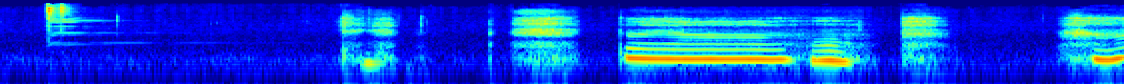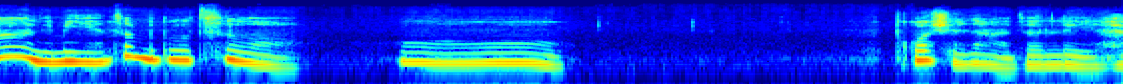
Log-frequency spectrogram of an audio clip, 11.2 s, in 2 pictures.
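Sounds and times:
glasses clinking in a toast: 0.2 - 1.1
speech: 3.1 - 4.4, 5.5 - 8.5, 10.2 - 11.2.

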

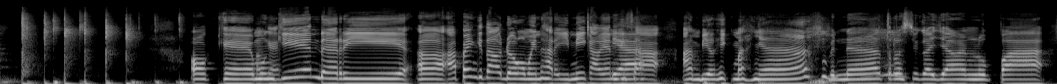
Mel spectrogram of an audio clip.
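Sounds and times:
hand clapping: 0.0 - 2.0
speech: 1.9 - 10.5.

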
